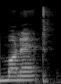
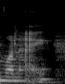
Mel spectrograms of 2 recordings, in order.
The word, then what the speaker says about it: Monet: And like I said, that's why his name is spelled a little bit strange with that silent T on the end. We don't call him Monet, we call him Monet. And that's because his name is French.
